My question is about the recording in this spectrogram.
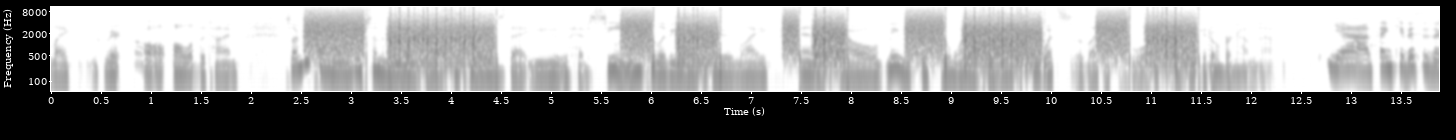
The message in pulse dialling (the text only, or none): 0 3 2 7 4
